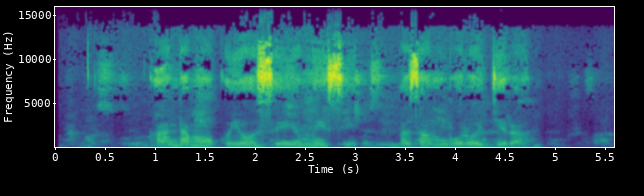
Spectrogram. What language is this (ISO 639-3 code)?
kin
